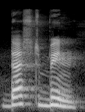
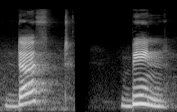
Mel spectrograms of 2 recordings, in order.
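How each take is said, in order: First: Said in the usual way. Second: Slow, stretched dustbin; slow careful model word. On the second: Shown as a demonstration. Teacher modelling dustbin slowly for listening pupils. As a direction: draw out dustbin for the class. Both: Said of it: "listen to your teacher say the following words".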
